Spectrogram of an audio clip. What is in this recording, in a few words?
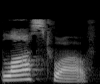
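"blast wave", English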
